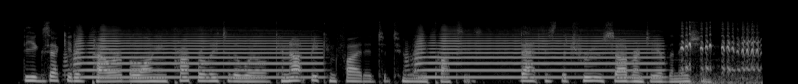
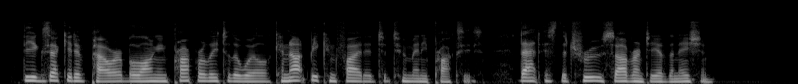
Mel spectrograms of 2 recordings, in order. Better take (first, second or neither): second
